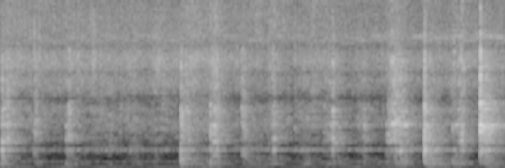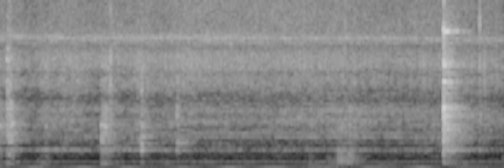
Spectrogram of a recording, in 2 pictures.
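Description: Chili powder with Kashmiri chili powder, roasting in a pan: a soft sizzle under repeated scraping and clinking strokes of a spoon stirring against the pan, close by and irregular.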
